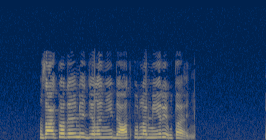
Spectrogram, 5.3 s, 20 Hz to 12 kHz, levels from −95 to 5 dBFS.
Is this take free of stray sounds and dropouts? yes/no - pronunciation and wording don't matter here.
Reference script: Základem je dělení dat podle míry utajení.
yes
